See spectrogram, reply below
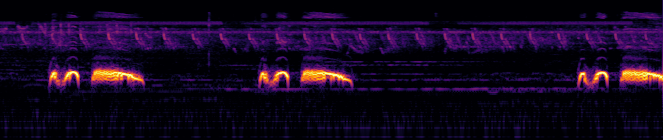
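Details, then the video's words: Three coo phrases from a spotted dove, about two and a half seconds apart, meant to stimulate other doves to coo. Each has a short doubled note and a longer, descending hollow coo, with light high-pitched chirps behind. "Cu gáy THÚC giọng Sát Bổi kích bổi nhanh nổi nhanh gáy.cu đất gáy kích mồi luyện bổi rất hiệu quả"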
